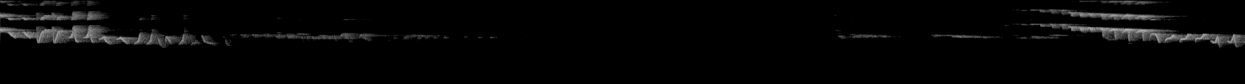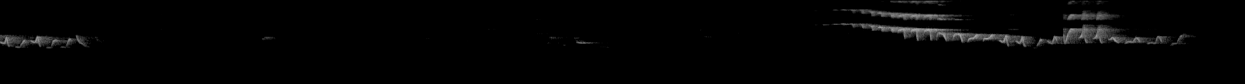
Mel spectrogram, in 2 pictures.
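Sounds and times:
willow warbler Phylloscopus trochilus: 0.0 - 5.0, 8.4 - 13.4, 20.7 - 24.4.

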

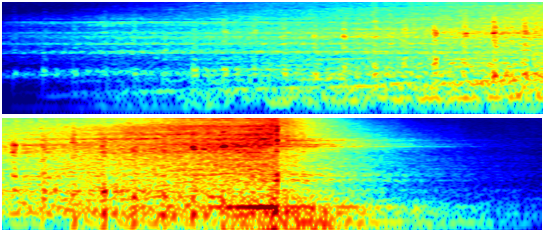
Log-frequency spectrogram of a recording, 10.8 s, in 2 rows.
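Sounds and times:
switchblade riser sound effects: 1.4 - 9.9.

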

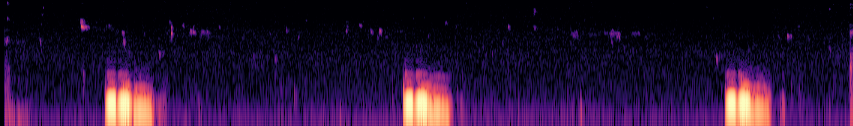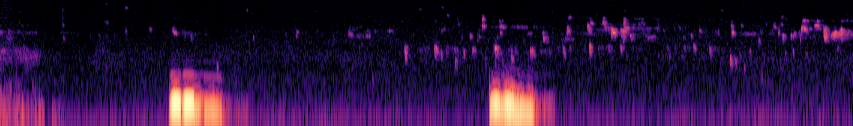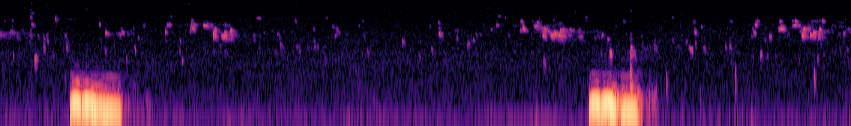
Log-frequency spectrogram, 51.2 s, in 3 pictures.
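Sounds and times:
Bubo blakistoni fish owl: 2.1 - 3.2, 8.0 - 9.1, 14.5 - 15.6, 20.5 - 21.6, 26.8 - 28.1, 35.5 - 36.8, 45.9 - 47.3.

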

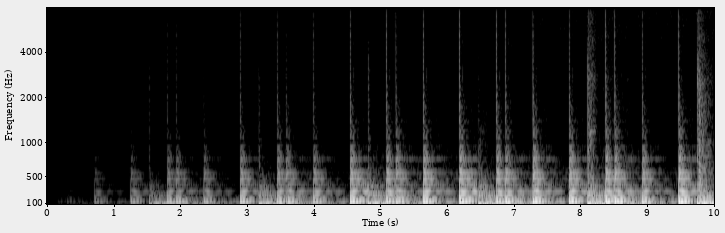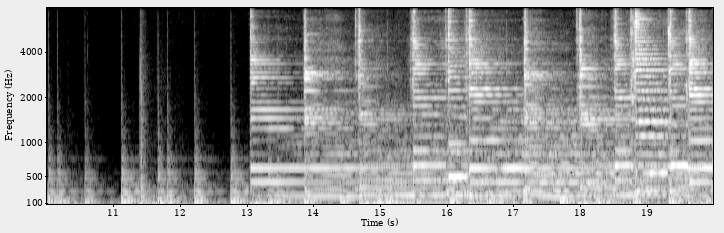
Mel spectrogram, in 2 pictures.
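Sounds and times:
instrumental theme music: 4.7 - 19.9.

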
